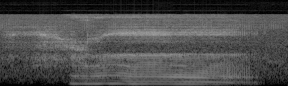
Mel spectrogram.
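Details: Rhodesian Ridgeback Becolina asleep at New Year in Cuautla, Morelos, Mexico, dreaming of hunting coyotes; a single drawn-out, low, voiced snoring groan lasting over a second, steady then gently falling, in a quiet indoor room.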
